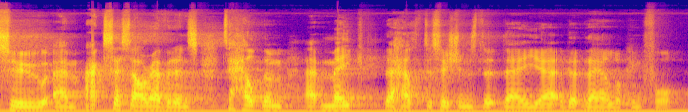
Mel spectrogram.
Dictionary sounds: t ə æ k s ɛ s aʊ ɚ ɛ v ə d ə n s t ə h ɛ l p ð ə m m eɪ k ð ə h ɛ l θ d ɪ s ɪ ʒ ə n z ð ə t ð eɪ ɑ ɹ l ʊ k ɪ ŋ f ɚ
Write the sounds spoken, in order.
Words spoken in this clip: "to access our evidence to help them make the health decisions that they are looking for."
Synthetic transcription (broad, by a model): t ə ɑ k s ɛ s aʊ ɚ ɛ v ə d ə n s t ə h ɛ l p ð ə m m eɪ k ð ə h ɛ l θ d ɪ s ɪ ʒ ə n z ð ə t ð eɪ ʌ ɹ l ʊ k ɪ ŋ f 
